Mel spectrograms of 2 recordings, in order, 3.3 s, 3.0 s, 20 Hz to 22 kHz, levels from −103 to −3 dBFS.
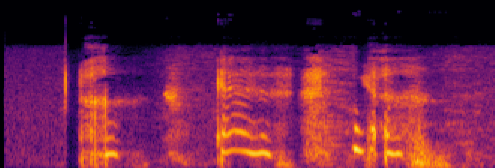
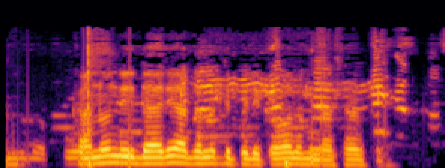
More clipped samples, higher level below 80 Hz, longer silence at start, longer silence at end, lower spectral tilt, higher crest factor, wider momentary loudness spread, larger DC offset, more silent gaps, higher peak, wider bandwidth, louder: neither; about the same, -54 dBFS vs -50 dBFS; first, 0.5 s vs 0.05 s; about the same, 0.15 s vs 0.05 s; about the same, -6 dB/octave vs -5.5 dB/octave; first, 22 dB vs 16 dB; about the same, 10 LU vs 9 LU; neither; neither; about the same, -2 dBFS vs 0 dBFS; second, 7.4 kHz vs 11.5 kHz; second, -22 LUFS vs -16 LUFS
